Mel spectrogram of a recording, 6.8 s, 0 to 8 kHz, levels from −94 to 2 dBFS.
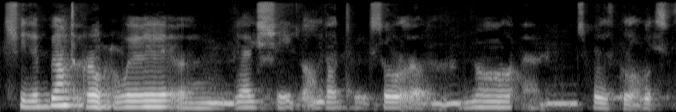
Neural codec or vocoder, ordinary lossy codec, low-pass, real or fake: codec, 16 kHz, 1 kbps, FreqCodec, larger model; none; 7.2 kHz; fake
